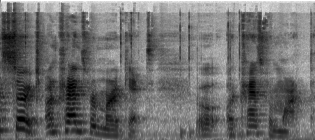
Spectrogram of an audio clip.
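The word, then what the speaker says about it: Transfermarkt: on transfer market or transfer mark I kept saying Marquette's but I never knew how to say it transfer mark it takes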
